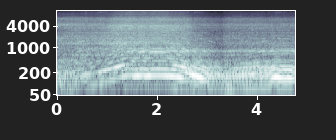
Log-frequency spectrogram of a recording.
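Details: Suzuki DL 650 V-Strom that falters under hard acceleration: revs climb and sag unevenly with a stumbling note as fuel pressure on the gauge drops nearly to zero, worse when hot; fuel starvation from a clogged high-pressure filter in the pump body and a bad filter refill.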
